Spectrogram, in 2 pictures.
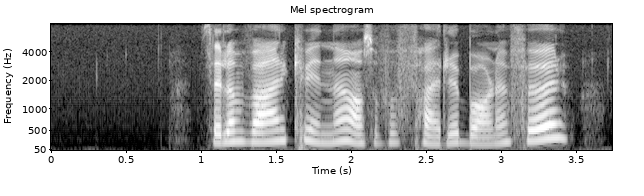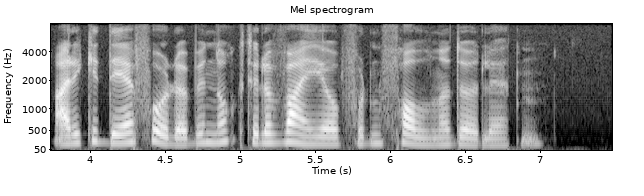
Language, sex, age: Norwegian, female, 34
